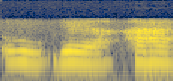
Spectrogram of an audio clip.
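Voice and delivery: put-on feminine voice. Told by another to sound more feminine, trying a put-on feminine voice. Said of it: "Put some femininity in your voice".

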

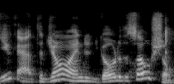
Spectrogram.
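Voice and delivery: pushy, insistent tone. Retelling being cornered at a social, imitating Lee Hubbard. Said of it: "That was a good Lee impression".

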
